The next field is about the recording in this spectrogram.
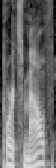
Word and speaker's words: Portsmouth: So now, okay, let's get into the, because I don't know Portsmouth. Is it Portsmouth? – Portsmouth. Yep. Yep. – It's spelled Portsmouth, though, isn't it? – Yes, it is, yeah.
